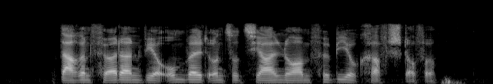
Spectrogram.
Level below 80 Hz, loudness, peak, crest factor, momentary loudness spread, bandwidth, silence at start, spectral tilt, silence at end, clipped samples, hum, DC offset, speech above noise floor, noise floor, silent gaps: -60 dBFS; -25 LUFS; -2 dBFS; 24 dB; 12 LU; 7.2 kHz; 0.6 s; -2.5 dB/octave; 0.45 s; under 0.1%; none; under 0.1%; 45 dB; -70 dBFS; none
